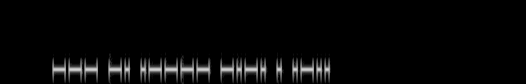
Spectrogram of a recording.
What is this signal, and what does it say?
Morse code, heard as a keyed tone, about 32 wpm, 700 Hz. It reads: ON1CEL
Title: DXCC-100 Call Signs - 6 Characters - 30wpm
